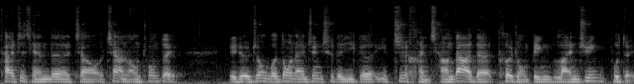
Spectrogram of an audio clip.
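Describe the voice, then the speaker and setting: This man talks at a fairly quick pace in a somewhat breathy, dark and mellow voice of medium pitch, his intonation fairly even. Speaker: podcast host. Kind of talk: casual chat.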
